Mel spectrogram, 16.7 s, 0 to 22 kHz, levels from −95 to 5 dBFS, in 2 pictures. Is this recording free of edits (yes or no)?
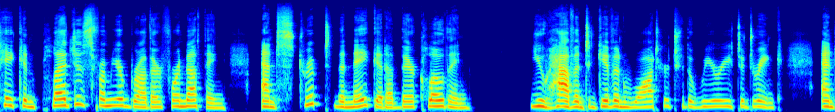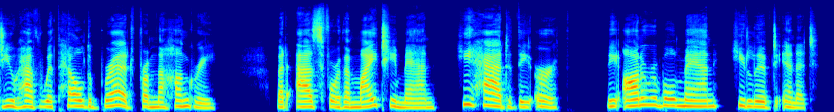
yes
